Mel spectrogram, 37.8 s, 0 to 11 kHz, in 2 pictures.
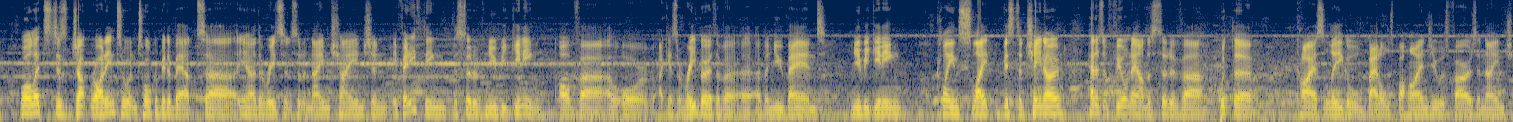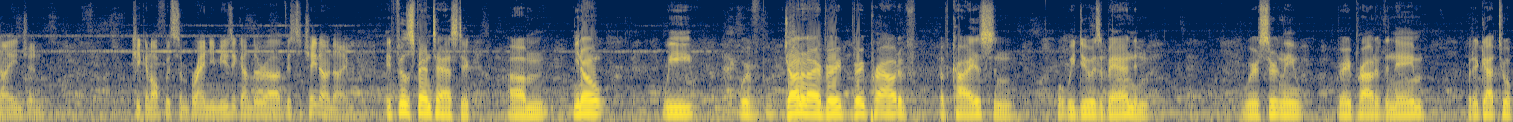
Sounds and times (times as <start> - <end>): Speech: 0.2 - 19.5, 20.1 - 37.8.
